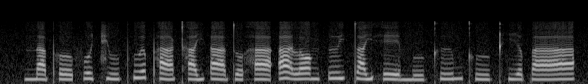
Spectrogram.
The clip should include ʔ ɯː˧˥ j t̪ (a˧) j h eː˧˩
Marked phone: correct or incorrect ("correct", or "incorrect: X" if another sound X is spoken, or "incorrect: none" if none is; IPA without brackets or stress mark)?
correct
